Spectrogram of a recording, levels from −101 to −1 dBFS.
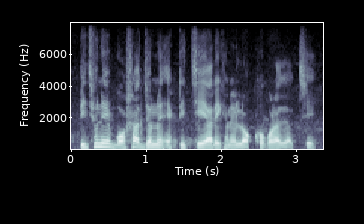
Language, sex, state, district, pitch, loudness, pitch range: Bengali, male, West Bengal, Alipurduar, 140 Hz, -15 LUFS, 130-170 Hz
